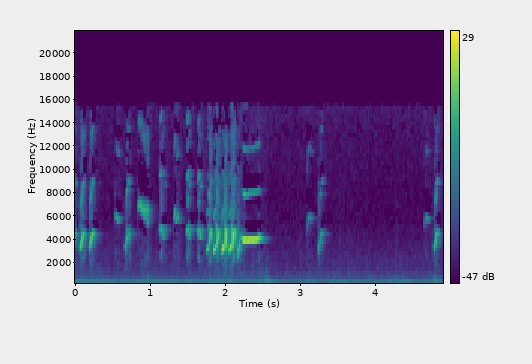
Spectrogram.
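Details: Canary-goldfinch hybrid singing to urge on its young chicks, sharp high chirps and a quick buzzy trill that ends in a drawn whistle, followed by scattered sparse notes over low background hum.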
